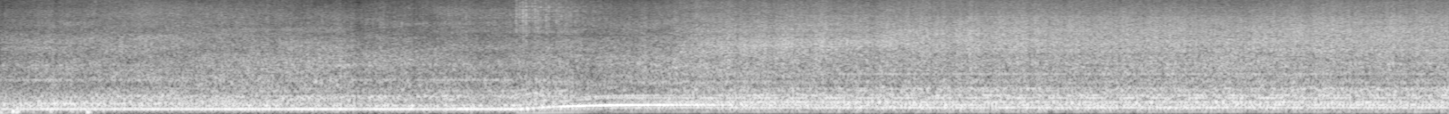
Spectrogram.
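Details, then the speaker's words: Kubota skid steer diesel at high idle, hydraulic fan motor that rattled badly the day before: steady hum climbing smoothly to a higher even tone and holding, no rattle; normal high idle, cause of earlier rattle unknown. "And it sounds totally normal. So, I don't know what in the world's going on."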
